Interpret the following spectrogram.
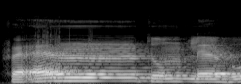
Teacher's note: സാക്കിനത്തായ മീമും ശേഷം ലാമും ഇൽഹാർ ഷഫവി മണിക്കാതെ സാക്കിനത്തായ മീമിനെ വെളിവാക്കി ഉച്ചരിക്കുക.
